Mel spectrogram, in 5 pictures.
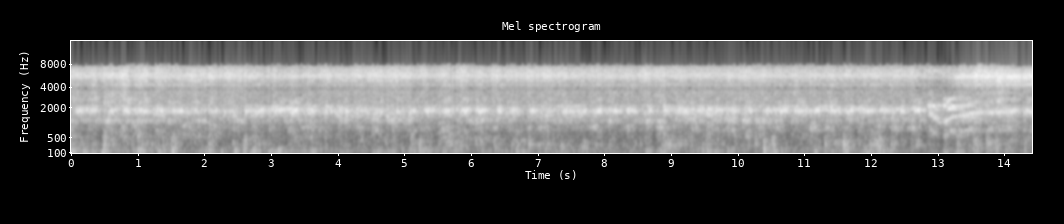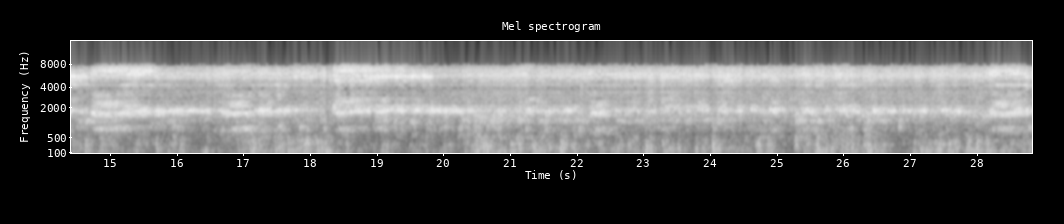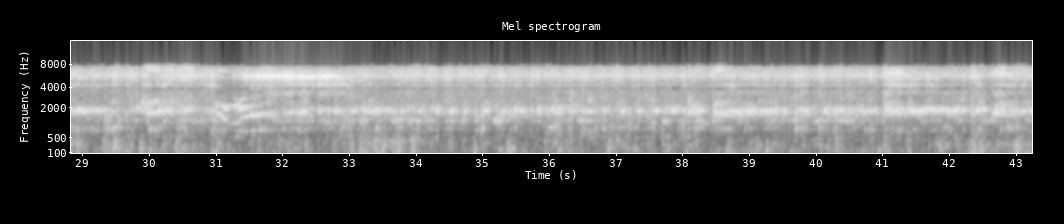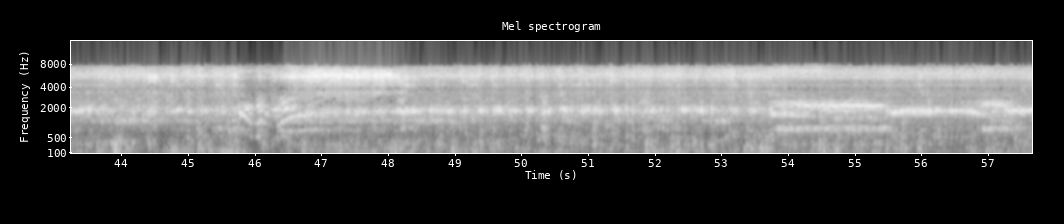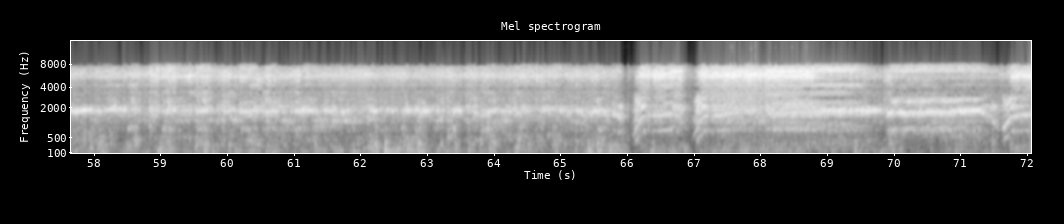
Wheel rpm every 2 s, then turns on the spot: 230, 230, 230, 230, 230, 230, 220, 220, 230, 230, 240, 230, 230, 230, 230, 210, 220, 230, 230, 230, 230, 230, 230, 180, 230, 230, 230, 220, 220, 230, 240, 230, 220, 150, 210, 210.
none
